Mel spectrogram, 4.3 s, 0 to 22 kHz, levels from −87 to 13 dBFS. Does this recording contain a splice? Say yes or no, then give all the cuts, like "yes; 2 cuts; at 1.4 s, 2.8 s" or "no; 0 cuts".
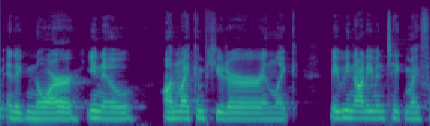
yes; 1 cut; at 1.4 s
